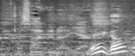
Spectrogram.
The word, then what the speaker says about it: Asakura: And Kai, I'm not going to say his name on camera because I'm going to pronounce it wrong. Asakura. Asakura, yes.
